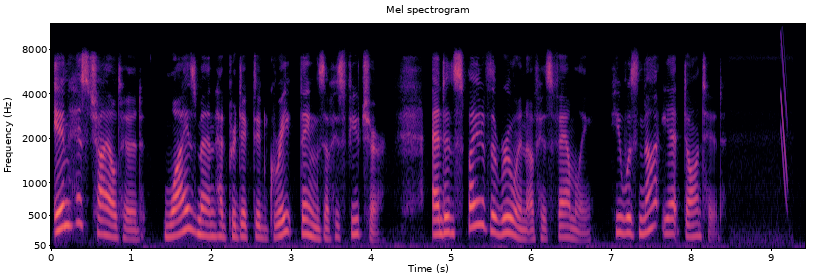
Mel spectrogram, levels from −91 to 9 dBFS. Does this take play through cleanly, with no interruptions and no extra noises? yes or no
no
